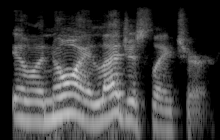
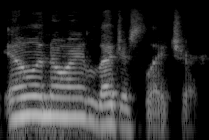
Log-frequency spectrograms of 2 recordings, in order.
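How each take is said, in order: First: Illinois has its stress on the last syllable. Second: Illinois has its stress on the first syllable. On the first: The speaker calls it wrong. "we don't want to say" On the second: The speaker calls it right. "We want to say"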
